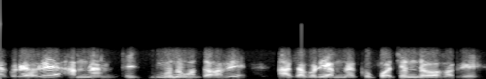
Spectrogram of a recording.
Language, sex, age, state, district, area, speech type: Bengali, male, 60+, West Bengal, Dakshin Dinajpur, rural, conversation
